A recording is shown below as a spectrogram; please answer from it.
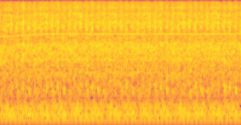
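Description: Sparrow helicopter flying in GTA Vice City Definitive Edition, a continuous close rotor and engine drone with a rapid steady blade chop, loud and unbroken, with no talk over it.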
